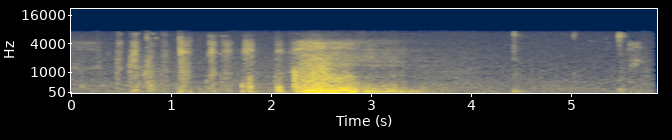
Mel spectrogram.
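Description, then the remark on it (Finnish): A quick run of crisp keyboard clicks picked up by a microphone attached to the keyboard, then a louder rumbling thump, followed by a few scattered keystrokes. No one speaks. “Se on mi- mikki tuossa näppäimistössä kiinni.”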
